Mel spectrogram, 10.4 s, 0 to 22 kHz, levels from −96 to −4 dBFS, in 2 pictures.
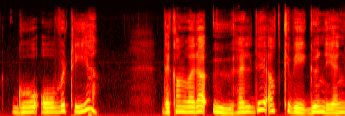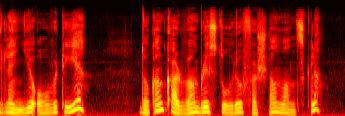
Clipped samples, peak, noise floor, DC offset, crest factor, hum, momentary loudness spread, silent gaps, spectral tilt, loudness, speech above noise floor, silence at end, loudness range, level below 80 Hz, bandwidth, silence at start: under 0.1%; -12 dBFS; -66 dBFS; under 0.1%; 18 dB; none; 7 LU; none; -5.5 dB/octave; -31 LUFS; 35 dB; 0.35 s; 3 LU; -60 dBFS; 16.5 kHz; 0.2 s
